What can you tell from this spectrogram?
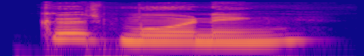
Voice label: good morning, English

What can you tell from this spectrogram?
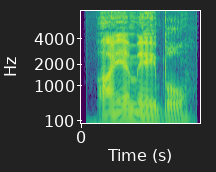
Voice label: i am able to can, English

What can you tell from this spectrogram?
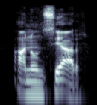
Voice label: "anunciar", Spanish

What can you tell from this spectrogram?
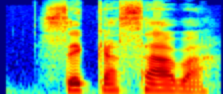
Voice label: "se casaba", spanish

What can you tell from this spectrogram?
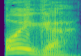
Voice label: hey, spanish, M

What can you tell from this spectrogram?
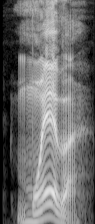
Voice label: "mueva", spanish

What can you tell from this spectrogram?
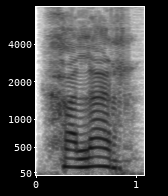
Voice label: "jalar", spanish

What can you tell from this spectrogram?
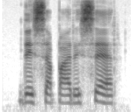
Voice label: "desaparecer", Spanish

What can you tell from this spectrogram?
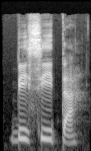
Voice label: "visita", Spanish

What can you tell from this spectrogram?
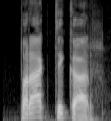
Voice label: "practicar", Spanish

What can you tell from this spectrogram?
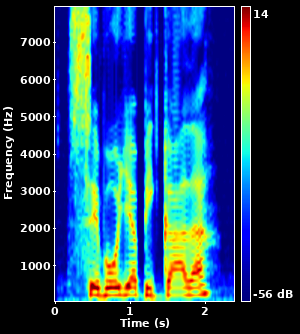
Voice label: "cebolla Picada", spanish

